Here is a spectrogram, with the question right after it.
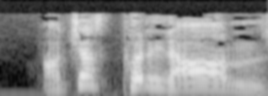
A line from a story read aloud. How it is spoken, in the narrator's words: shouted Lucy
